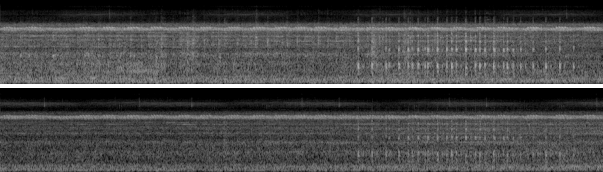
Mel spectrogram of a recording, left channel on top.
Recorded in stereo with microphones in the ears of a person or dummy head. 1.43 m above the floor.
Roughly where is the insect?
Left.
